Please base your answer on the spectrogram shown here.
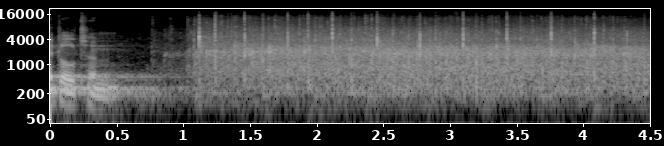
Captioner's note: audience applauding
